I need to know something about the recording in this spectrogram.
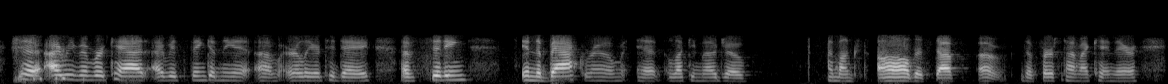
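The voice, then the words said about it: Worn, deep, slightly strained voice. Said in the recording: “my voice is a little off. I've just talked it to pieces ... it's like this deep bedroom voice”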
